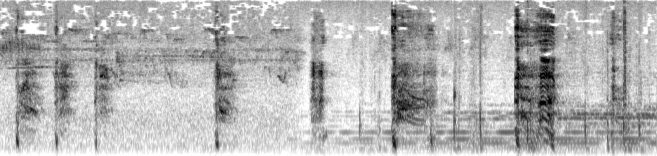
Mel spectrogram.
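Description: A man coughing in a run of short coughs: single coughs spaced about a second apart at first, then louder, rougher coughs about four and five seconds in. It is the bad cough of a sick man. Soft background music comes in under the coughing about halfway through.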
